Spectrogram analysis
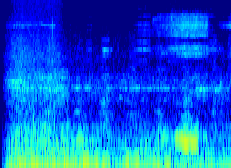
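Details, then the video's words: A sleeping dog snoring: a low, continuous rumbling breath, then a louder rasping, buzzy snore in the final second and a half. "snoring dog"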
